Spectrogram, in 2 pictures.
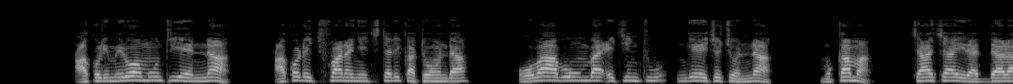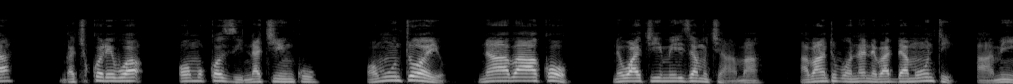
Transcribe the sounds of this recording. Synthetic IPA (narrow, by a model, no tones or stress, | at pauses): akulimiɾo̞ːmuːntuje̞nːaː | ko̞le̞ːci̥faːnaɲe̞ːci̥talikato̞ːnda | oβaːβuːmbae̞ciːntuŋɡe̞ːco̞co̞nːa | mukama̰ | caːcaːjiɾadːala | ŋɡaci̥ko̞le̞βwa | o̞muko̞zinaciːŋku | omuːnto̞ːjo̞̰ | naːβaːko̞ | ne̞waciimiɾizamuca̰ːma̰ː | βaːntuβo̞nːane̞βadːamuːntḭ | a̰min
